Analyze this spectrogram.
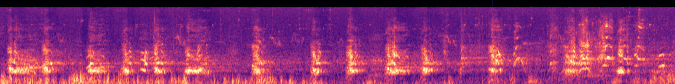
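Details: Samoyed female defending her brother against another dog: insistent, clipped barks fired in an uneven volley about twice a second, some doubled, over a faint low rumble.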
